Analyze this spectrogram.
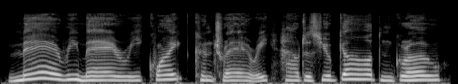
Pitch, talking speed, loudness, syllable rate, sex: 200 Hz, 120 wpm, -17 LUFS, 3.5 syllables/s, male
